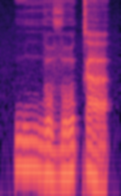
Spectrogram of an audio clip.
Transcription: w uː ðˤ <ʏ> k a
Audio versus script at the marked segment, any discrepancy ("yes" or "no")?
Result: yes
